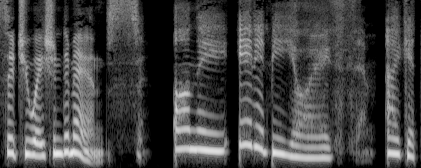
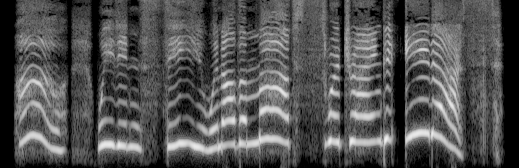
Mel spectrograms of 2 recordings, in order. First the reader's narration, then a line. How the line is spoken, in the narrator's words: Celis shouted at Embria's back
